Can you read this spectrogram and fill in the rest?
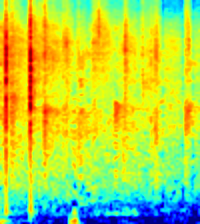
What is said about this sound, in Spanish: Un aplauso para mis amigos están desvelados y tienen que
